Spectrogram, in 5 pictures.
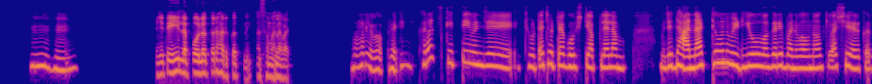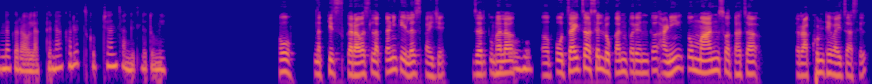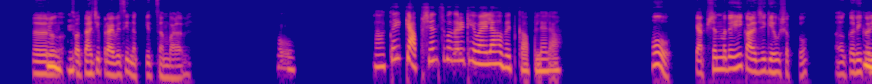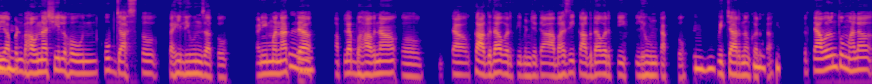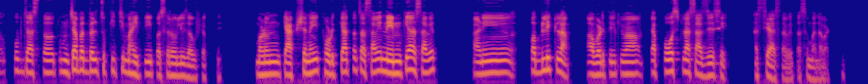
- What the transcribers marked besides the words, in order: laughing while speaking: "मला वाटतं"; laughing while speaking: "अरे बापरे!"; other background noise; in English: "प्रायव्हसी"; in English: "कॅप्शनमध्ये"; in English: "कॅप्शन"
- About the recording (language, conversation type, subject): Marathi, podcast, प्रभावकाने आपली गोपनीयता कशी जपावी?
